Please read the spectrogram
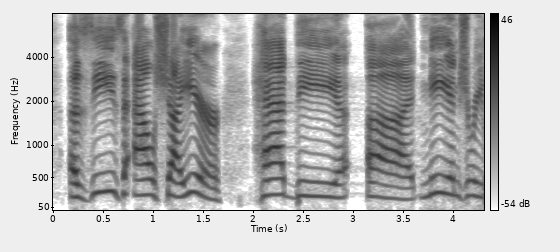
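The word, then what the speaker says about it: Azeez Al-Shaair: about the torn MCL in the knee that Aziz I'll share or excuse me as TD points out that's how it's pronounced Aziz al-shair had the uh knee injury last year and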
